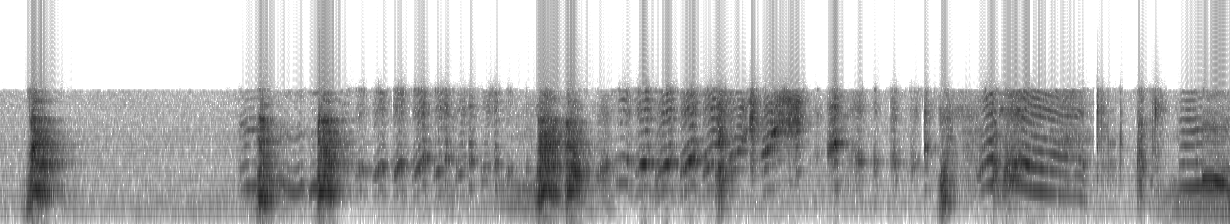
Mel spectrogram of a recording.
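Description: A dog gives sharp, separate barks while a baby laughs in between.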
